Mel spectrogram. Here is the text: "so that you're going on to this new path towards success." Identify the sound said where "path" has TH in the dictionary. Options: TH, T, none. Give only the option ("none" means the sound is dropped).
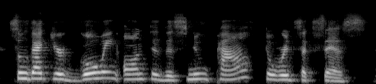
TH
